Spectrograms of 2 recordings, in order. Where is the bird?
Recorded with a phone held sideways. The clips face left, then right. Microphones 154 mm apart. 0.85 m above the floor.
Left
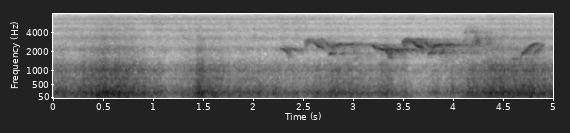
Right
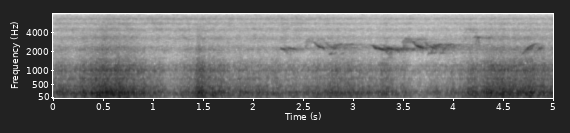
80° left.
